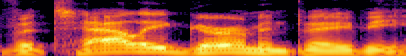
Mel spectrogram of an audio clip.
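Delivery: put-on British spy character voice. Naming a player to keep on the squad: sounding like Austin Powers. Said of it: "that sounded like Austin Powers".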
